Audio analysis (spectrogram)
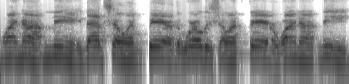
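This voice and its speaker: A whiny put-on character voice speaks at a fairly slow pace with flat, monotone intonation. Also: man, high pitch for a man. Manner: whining, complaining.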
